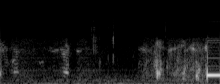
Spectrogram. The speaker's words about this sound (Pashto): خیر، ټلیفون قطع شو.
